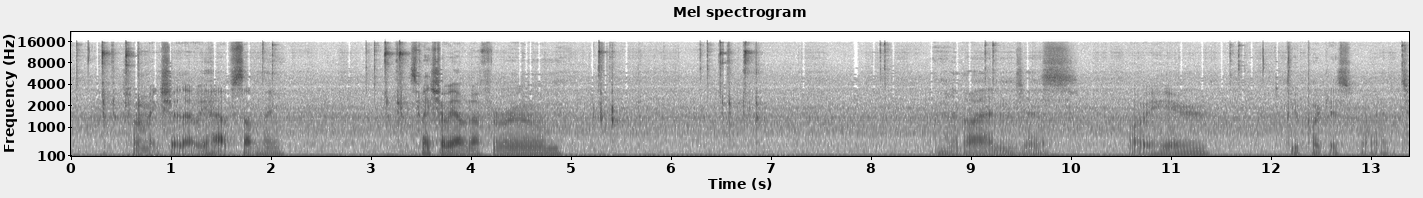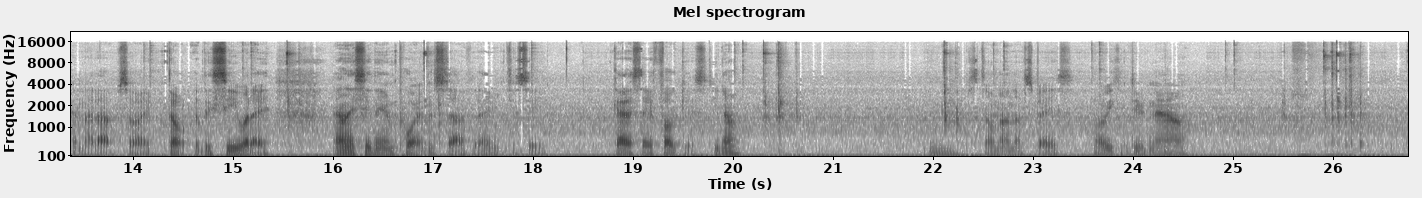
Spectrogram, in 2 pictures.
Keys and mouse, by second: 0.2 g, 2.9 click, 3.1 g, 6.4 g, 11.5 click, 12.8 click, 14.1 click, 15.5 g, 20.2 g, 22.6 click, 24.9-26.7 drag.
